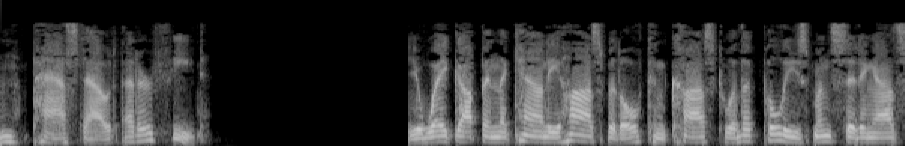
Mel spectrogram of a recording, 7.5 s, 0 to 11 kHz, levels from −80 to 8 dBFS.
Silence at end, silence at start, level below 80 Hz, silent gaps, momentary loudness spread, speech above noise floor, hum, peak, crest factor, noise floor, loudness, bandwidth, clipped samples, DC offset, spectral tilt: 0 s; 0 s; -52 dBFS; 2.05-3.36 s; 6 LU; over 72 dB; none; 0 dBFS; 18 dB; under -90 dBFS; -18 LUFS; 6.6 kHz; under 0.1%; under 0.1%; -5.5 dB/octave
